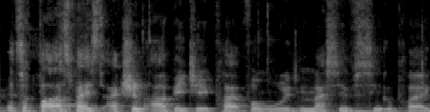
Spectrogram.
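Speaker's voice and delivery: lively, sing-song ad copy read; promotional blurb read. Acted. Streamer reading a game's feature list aloud, promotional read. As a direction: sell it like a game trailer blurb.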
